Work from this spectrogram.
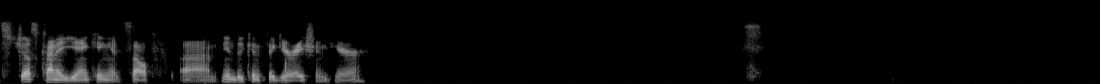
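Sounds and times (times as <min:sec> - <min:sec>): sharp breath burst: 0:07.4 - 0:07.7.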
